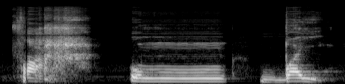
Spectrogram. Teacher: لین اچھا کرنا ہے، یا ساکن سے پہلے با پہ زبر ہے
